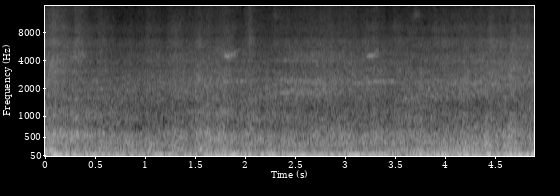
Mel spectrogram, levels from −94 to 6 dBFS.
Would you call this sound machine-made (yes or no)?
yes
